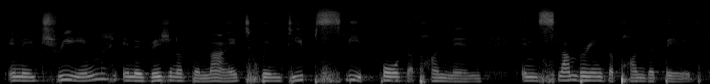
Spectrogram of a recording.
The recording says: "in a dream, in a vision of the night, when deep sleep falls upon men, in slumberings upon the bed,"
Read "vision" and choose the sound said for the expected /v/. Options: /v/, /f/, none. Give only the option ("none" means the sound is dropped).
/v/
